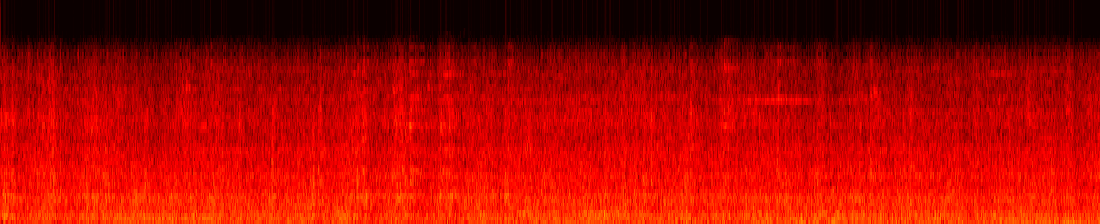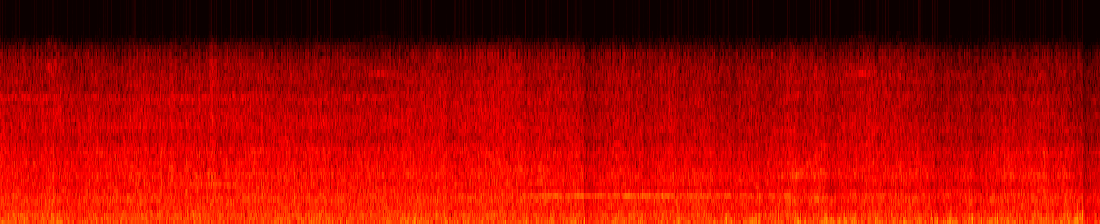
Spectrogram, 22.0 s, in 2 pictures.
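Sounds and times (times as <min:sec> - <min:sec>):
train wheels rumbling on rail: 0:00.0 - 0:22.0
thin high squeal: 0:07.4 - 0:08.2.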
